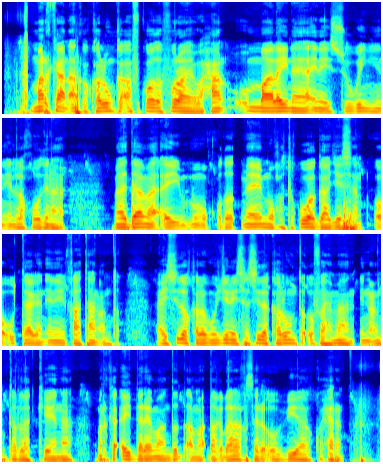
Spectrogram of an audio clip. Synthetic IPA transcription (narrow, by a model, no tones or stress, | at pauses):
mɐrkʰaːnɐ̰rkʰɔkʰɐluːŋkʰɐʔɐfkʰɔːðɐfʊɾaːjɐwɑħɑːnʊ̰mɐlɛjnɐjaːɪnɛjsuːɣɐnjɪɦiːnɪnlɐquːðɪnɐːjɔ | maːd̪aːmɐʔɛj | ɛjmuːqɑt̪ʰɔkʰʊwɐɡaːt͡ʃɛsɐnɔːʔʊt̪ʰaːɣɐnʔɪ̰nɛjqɑːt̪ʰaːnʕʊ̰nt̪ʰɐ̥ | wɑħɑjsɪðɔːkʰɐlɛmuːt͡ʃɪnɛjsaːsɪðɐkʰɐluːnt̪ʰɐʔʊfɐɦmaːnɪnʕʊnt̪ʰɐlɐkʰɛːnaː | mɐrkʰɐʔɛjd̪ɐɾɛːmaːnd̪ɐd̪ɐ̰mɐ̰ɖɑqɖɑʁɑːqsɐɾɛ̰ʔɔːbɪjɐɦɐkʰʊħɪɾɐn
